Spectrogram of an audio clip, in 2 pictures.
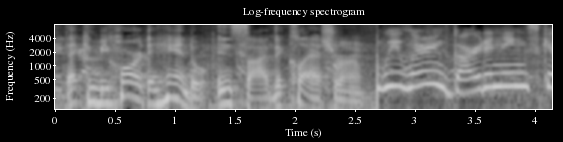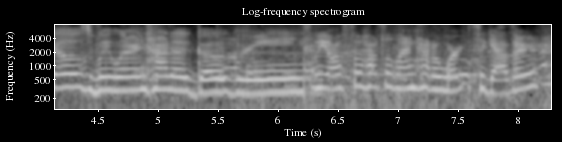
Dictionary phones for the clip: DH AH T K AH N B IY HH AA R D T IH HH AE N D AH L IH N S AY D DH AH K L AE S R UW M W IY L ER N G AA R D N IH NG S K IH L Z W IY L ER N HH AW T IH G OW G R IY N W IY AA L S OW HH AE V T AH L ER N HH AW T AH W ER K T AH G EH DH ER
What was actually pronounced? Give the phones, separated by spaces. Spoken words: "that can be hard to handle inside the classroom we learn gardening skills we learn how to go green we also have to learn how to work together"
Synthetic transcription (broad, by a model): DH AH T K N B IY HH AA R D T IH HH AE N D L IH N S AY D DH AH K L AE SH R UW M W IY L ER N G AA R D N IH NG S K IH L Z W IY L ER N HH AW T IH G OW G R IY N W IY AA L S OW HH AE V T AH L ER N HH AW T AH W ER K T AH G EH DH ER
